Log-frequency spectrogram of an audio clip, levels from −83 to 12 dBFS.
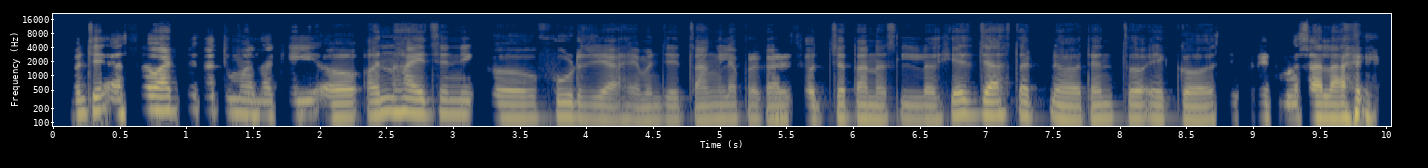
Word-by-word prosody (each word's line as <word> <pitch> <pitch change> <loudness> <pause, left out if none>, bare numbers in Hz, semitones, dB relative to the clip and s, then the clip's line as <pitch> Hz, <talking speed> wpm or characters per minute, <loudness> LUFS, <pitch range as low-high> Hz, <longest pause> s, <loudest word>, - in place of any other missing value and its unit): म्हणजे 155 +4 +3
असं 190 +5 +2
वाटतं 185 +1 +5
का 180 - -2
तुम्हाला 150 -3 -2
की 145 +1 -4
अ, 125 - 0 0.3
अनहायजिनिक 155 -2 +1
अ, 125 - 0 0.3
फूड 135 -1 0
जे 115 0 -3
आहे 110 0 -5
म्हणजे 110 +1 -6
चांगल्याप्रकारे 115 0 -3
स्वच्छता 120 +1 -2
नसलेलं 115 0 -3
हेच 145 +1 +4
जास्त 145 0 +4
अ, - - +3 0.4
त्यांचं 120 0 -1
एक 120 0 -3
अ, 110 0 +1
सिक्रेट 125 0 -10
मसाला 125 0 +4
आहे. 130 +2 +5
125 Hz, 150 wpm, -23 LUFS, 115-150 Hz, 0.4 s, वाटतं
